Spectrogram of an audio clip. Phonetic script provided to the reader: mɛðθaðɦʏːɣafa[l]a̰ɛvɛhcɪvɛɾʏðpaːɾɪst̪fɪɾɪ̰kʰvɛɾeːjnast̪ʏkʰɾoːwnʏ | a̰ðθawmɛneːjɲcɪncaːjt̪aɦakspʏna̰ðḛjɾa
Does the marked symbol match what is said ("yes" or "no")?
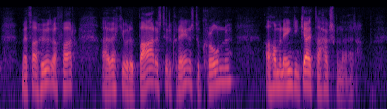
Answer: no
